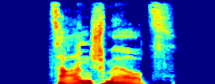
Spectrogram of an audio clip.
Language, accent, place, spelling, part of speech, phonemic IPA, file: German, Germany, Berlin, Zahnschmerz, noun, /ˈtsaːnˌʃmɛrts/, De-Zahnschmerz.ogg
- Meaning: toothache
